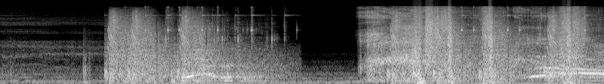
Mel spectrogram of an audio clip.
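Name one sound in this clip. A man shouts loudly and angrily nearby.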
